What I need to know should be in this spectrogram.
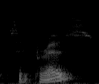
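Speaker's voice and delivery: usual speaking voice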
